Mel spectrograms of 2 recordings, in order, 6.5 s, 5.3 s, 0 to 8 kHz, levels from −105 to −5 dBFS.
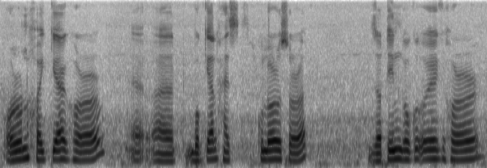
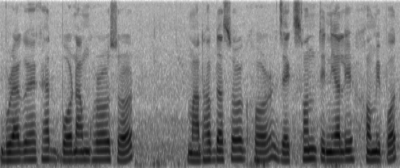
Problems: background sounds at intervals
